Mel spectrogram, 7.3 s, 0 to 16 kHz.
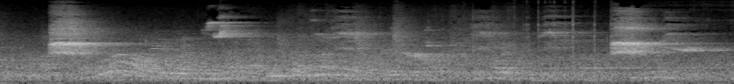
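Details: At a Japanese bird park, a captive striped owl born in 2016, perhaps calling its keeper, gives two loud, harsh, high squealing screeches about five seconds apart over the murmur of a large indoor hall.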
